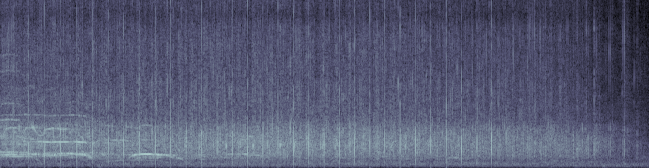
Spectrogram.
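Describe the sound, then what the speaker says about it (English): A crowd applauds at a college nursing pinning ceremony, loud sustained clapping from a large audience with scattered sharper claps and a few brief cheers, fading out near the end. "please stand and give yourselves a round of applause."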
